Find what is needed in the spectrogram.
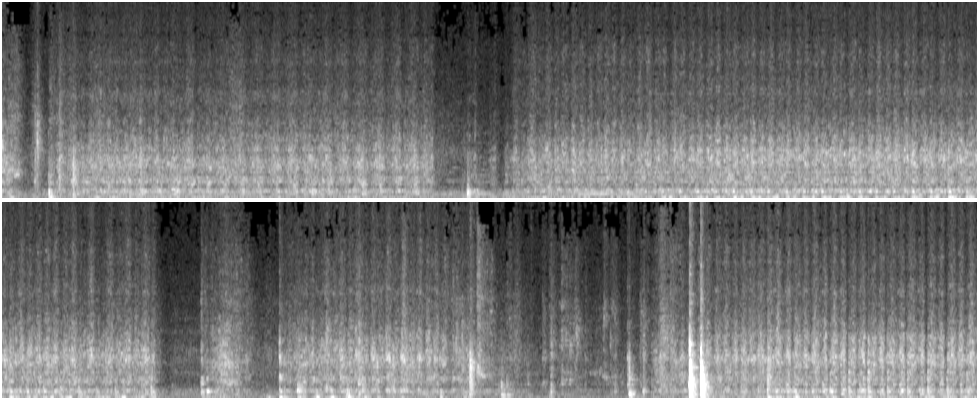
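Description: Wire whisk beating a custard mixture of egg yolks, condensed milk and evaporated milk in a metal bowl, the wires scraping steadily against the bowl with a few brief pauses. A single sharp knock comes near the end.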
